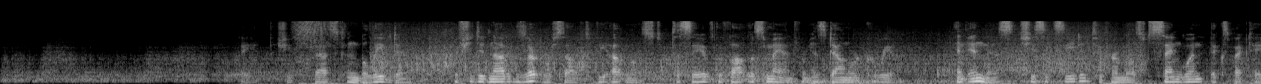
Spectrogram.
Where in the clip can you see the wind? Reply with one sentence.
The wind can be heard from 0.0 to 12.5 s.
